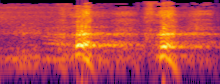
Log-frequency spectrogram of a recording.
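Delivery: brief laugh at own joke; short laugh. Real, not acted. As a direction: chuckle at your own quip. Laughs at own tear gas joke.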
